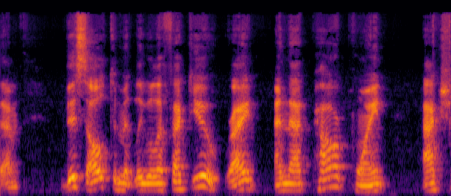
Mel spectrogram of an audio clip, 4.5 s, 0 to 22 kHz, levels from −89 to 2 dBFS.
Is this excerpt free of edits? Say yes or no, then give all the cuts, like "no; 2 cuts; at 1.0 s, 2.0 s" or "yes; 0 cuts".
no; 1 cut; at 2.7 s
